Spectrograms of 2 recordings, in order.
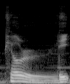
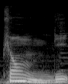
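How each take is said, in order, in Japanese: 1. Rの音の前にLの音が来る。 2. Rの音の前にNの音が来る。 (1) "ピョルリっていうことでR とかL の音に変わるんですよね" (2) "ただ単語のごとく読むとピョンリっていう風に言うんですが"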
